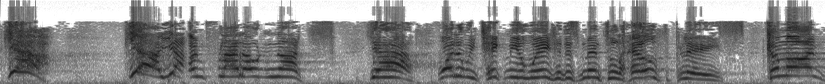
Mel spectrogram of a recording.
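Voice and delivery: high, wild shouting; manic outburst. Acted. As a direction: rave at the judge as if nuts. Defendant raves that he is nuts.

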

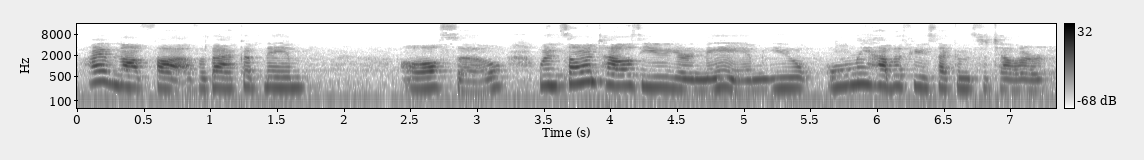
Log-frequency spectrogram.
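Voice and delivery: ordinary delivery

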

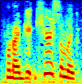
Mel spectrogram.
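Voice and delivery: ordinary talk

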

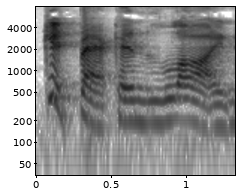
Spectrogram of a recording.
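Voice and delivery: loud, slow barked order; shouted. A narrator's reading. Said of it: "he shouted".

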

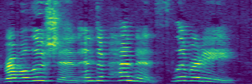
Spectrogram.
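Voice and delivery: loud, high rousing cries; shouted headlines. A narrator's reading. Newspapers shouting the revolution, loud and rousing. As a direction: call them out like headlines. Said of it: "Newspapers shouted".

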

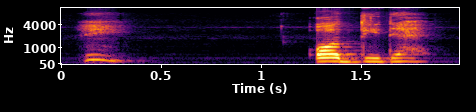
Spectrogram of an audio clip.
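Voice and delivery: sudden firm demand; commanding. A narrator's reading. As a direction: order it handed over. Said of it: "ráparancsolt Jankára".

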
